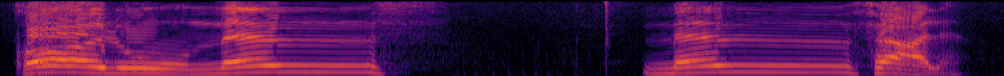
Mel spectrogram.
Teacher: الفاء بتخرج من بطن الشفة السفلى مع أطراف الثنايا العليا، السنتين اللي في النص دول اللي فوق اسمهم الثنايا العليا، والسنتين اللي في النص تحت اسمهم الثنايا السفلى.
